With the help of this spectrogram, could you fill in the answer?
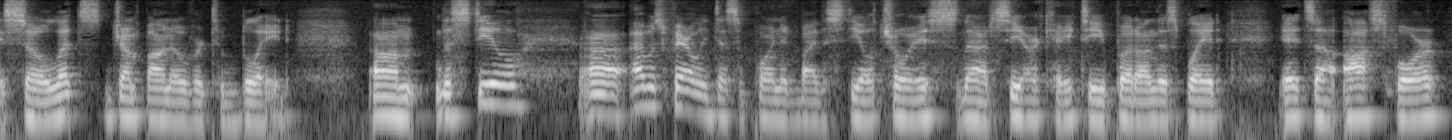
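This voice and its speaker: A young man, a bit sick, casually reviewing a pocket knife, with many fillers and restarts. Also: mid-range voice.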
